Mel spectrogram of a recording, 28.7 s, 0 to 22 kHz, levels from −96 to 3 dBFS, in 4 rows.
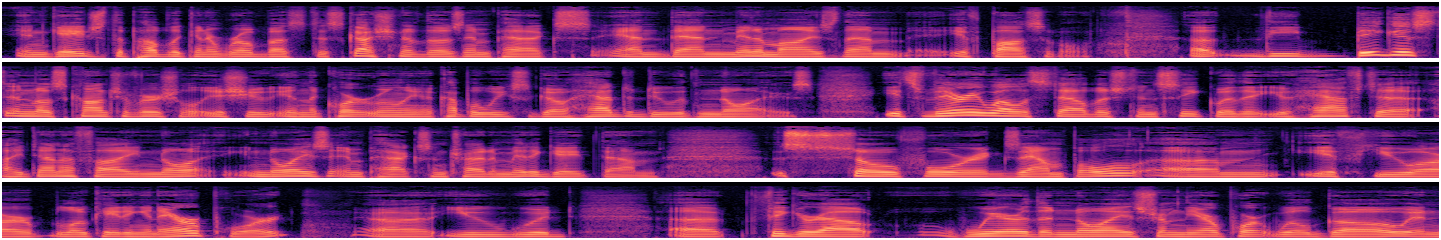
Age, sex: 40-59, male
